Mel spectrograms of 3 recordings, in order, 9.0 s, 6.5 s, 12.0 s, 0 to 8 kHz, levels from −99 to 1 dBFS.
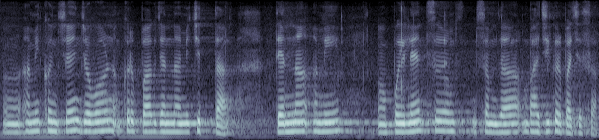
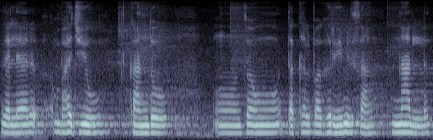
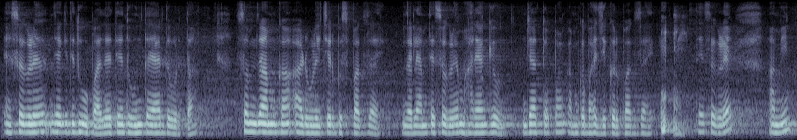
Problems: continuous background conversations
